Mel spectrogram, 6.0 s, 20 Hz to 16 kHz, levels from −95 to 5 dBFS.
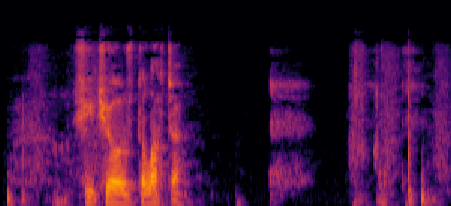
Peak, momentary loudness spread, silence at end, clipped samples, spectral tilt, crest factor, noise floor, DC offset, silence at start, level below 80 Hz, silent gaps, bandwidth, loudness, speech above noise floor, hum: -6 dBFS; 25 LU; 0.35 s; under 0.1%; -4 dB/octave; 22 dB; -77 dBFS; under 0.1%; 0.1 s; -52 dBFS; none; 9 kHz; -24 LUFS; 55 dB; none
